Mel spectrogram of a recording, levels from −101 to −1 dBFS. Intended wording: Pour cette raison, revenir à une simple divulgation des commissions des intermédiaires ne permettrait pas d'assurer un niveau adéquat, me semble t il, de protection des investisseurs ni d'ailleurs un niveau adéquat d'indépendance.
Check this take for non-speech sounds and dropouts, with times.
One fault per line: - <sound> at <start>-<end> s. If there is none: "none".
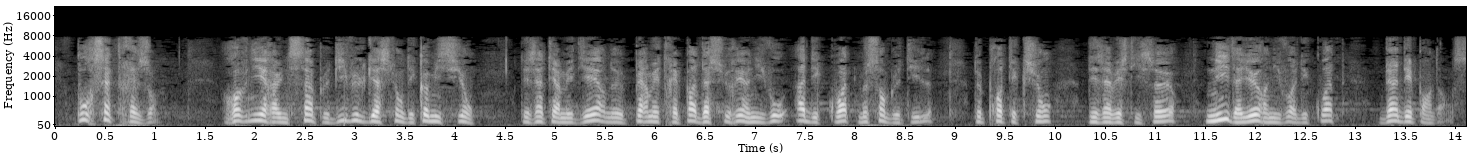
none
